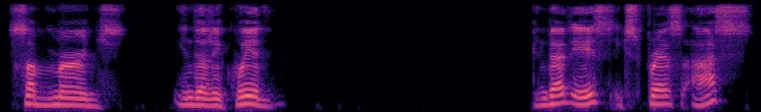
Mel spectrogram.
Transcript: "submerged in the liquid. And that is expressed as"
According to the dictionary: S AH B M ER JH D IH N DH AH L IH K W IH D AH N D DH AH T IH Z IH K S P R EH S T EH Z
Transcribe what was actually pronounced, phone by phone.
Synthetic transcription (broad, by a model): S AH B M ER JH IH N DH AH L IH K W IH D AH N D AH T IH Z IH K S P R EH S AA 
